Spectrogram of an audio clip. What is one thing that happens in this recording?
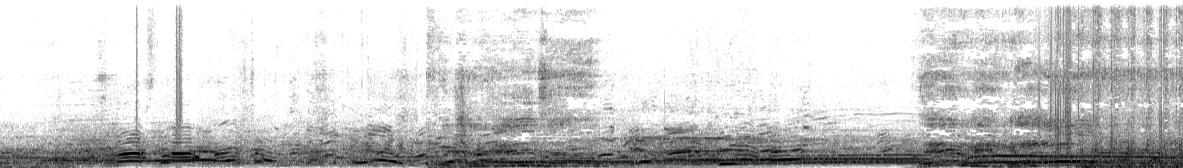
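A man shouts into a microphone over loudspeakers in a large echoing hall.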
